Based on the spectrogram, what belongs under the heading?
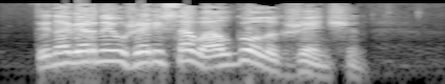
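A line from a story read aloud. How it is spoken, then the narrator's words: Impulsive shout. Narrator (Russian): острый на язык Чьеко не удержался и крикнул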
